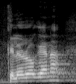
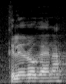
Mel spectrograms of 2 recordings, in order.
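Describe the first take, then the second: No difference in how they are said.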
